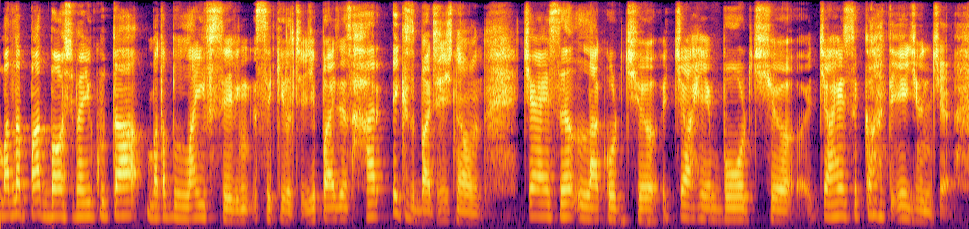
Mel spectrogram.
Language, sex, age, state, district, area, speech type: Kashmiri, male, 45-60, Jammu and Kashmir, Budgam, urban, spontaneous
